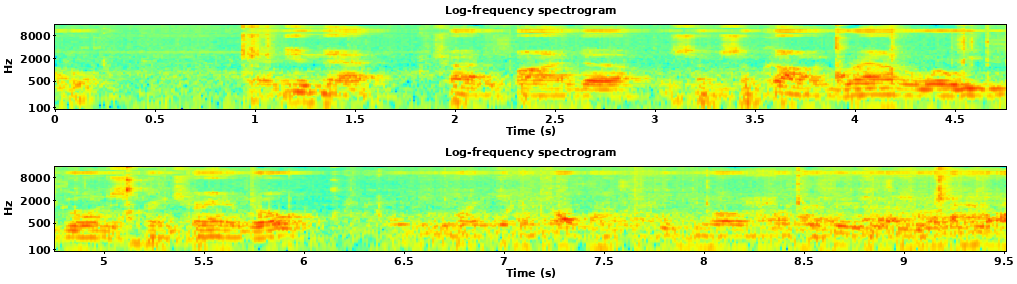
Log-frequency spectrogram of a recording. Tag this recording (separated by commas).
inside a large room or hall, Speech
